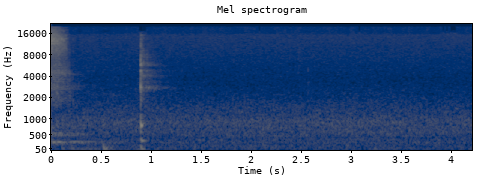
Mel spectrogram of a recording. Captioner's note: tapping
